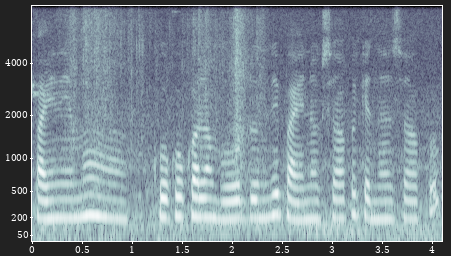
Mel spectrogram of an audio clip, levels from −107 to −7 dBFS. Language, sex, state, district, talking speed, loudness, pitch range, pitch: Telugu, female, Andhra Pradesh, Manyam, 130 wpm, -17 LUFS, 190-205 Hz, 200 Hz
